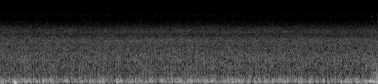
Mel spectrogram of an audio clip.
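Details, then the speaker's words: Sennheiser MK 600 microphone on an Apollo X6 with phantom power on and no signal: steady loud hiss with low rumble, noise floor far above battery power; later traced to bad PGAs needing IC replacement. "so as you can hear it's exactly the same shape no matter uh which power supply I use"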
